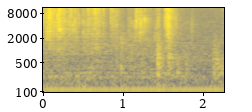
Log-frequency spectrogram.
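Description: Clear plastic wrapping bag crinkling as it is handled, in short irregular rustles that die away after about a second and a half, over a steady low hum.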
